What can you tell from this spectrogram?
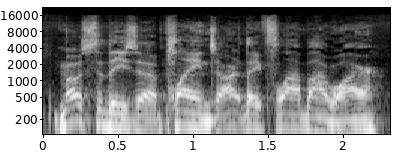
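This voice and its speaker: A man with a deep voice hosts talk radio. He puts questions to a guest in a conversational, informal way. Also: normal speed, a bit bright, slight background noise.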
